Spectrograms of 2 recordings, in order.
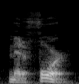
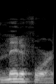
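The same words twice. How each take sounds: First: The stress is on the second syllable. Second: The stress is on the first syllable. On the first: The speaker calls it wrong. "not a metaphor" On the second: The speaker calls it right. "like a metaphor"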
